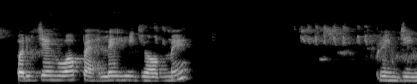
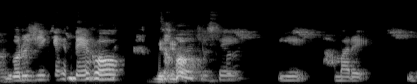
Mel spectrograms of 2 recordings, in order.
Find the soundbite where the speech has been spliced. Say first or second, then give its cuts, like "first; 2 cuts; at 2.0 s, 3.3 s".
second; 1 cut; at 2.1 s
